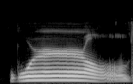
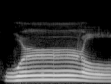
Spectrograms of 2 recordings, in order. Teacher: you go from the r to the L and keep making sound the whole time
